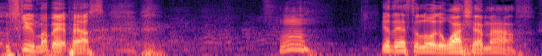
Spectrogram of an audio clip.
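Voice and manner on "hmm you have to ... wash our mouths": ordinary talk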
